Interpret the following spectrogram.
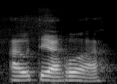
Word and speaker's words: Aotearoa: Aotearoa. Did I say it correctly? Aotearoa. Aotearoa.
